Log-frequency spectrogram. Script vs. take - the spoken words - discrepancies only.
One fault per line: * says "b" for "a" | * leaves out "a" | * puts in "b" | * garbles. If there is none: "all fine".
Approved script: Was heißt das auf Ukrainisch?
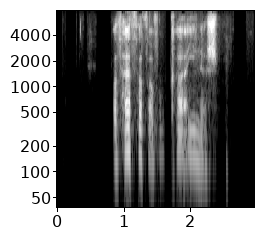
all fine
